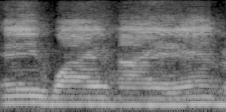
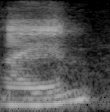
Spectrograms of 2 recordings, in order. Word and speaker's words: Ayin: don't pronounce it right, it's A-Y-I-N or A-I-N, Ayin.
